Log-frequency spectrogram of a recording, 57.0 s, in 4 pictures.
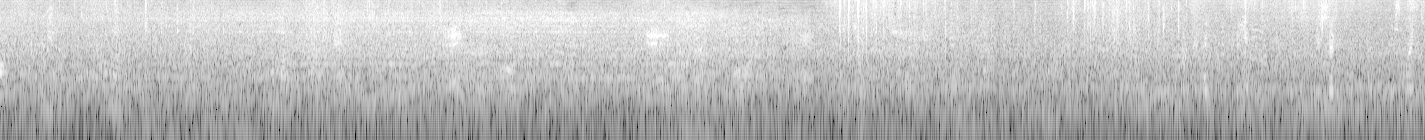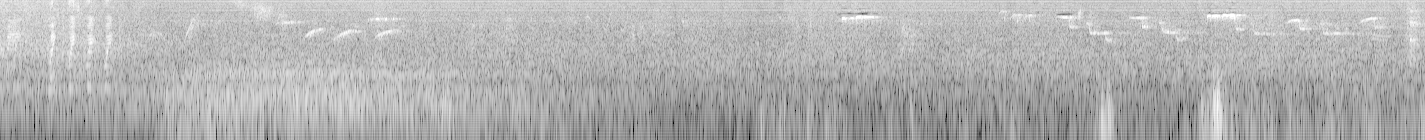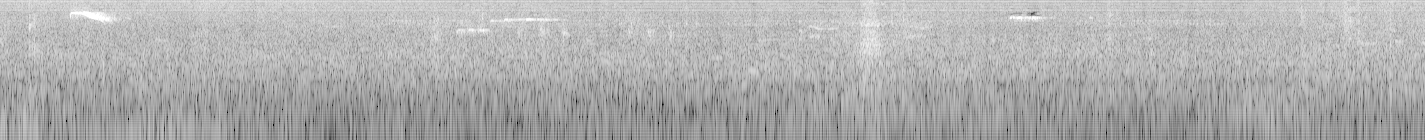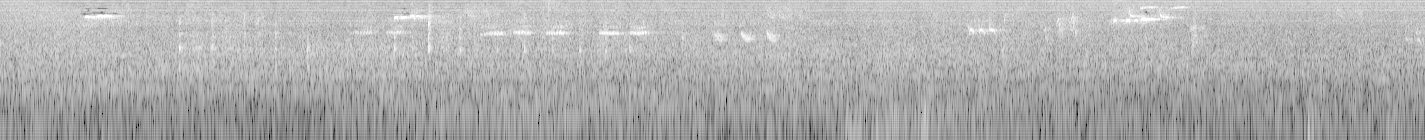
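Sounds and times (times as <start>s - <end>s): steady background noise: 0.0s - 57.0s
songbird chirping: 46.2s - 50.8s.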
